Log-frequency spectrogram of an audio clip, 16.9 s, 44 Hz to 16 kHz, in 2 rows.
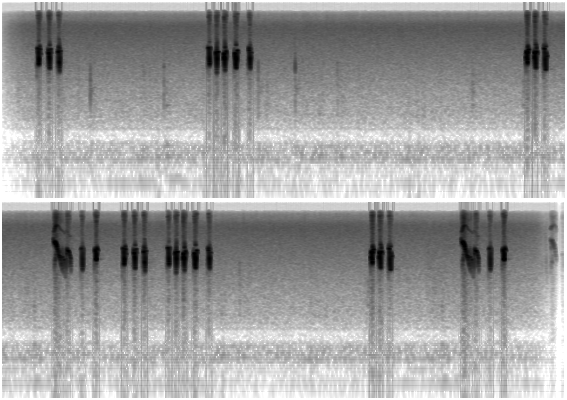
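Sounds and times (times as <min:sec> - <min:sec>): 
black rosy finch calling: 0:00.5 - 0:01.0, 0:03.0 - 0:03.9, 0:07.8 - 0:08.3, 0:09.2 - 0:11.8, 0:14.0 - 0:14.4, 0:15.3 - 0:16.8.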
